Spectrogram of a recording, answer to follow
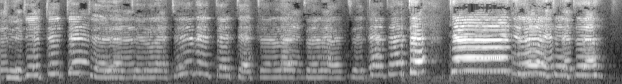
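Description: A child's voice singing a wordless tune, with held notes and a longer, louder high note near the end.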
